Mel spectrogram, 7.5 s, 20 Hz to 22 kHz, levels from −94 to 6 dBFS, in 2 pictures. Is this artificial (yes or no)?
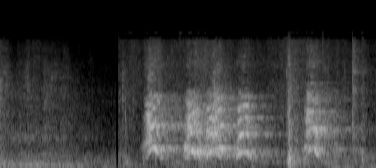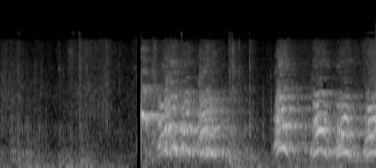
no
